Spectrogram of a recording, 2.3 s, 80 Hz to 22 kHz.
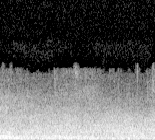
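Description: NASCAR Cup Series stock car's V8 engine running at speed down a straightaway, heard as a steady drone through TV broadcast audio.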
